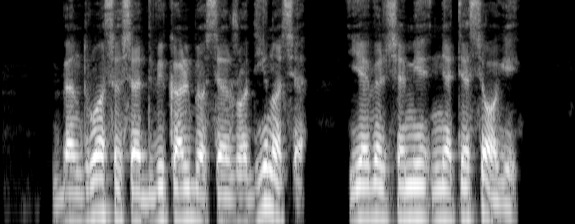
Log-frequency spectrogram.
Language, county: Lithuanian, Klaipėda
